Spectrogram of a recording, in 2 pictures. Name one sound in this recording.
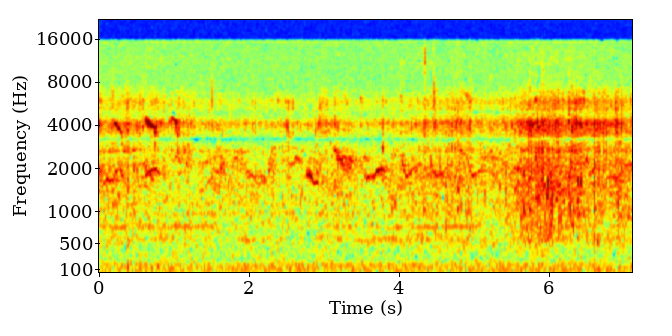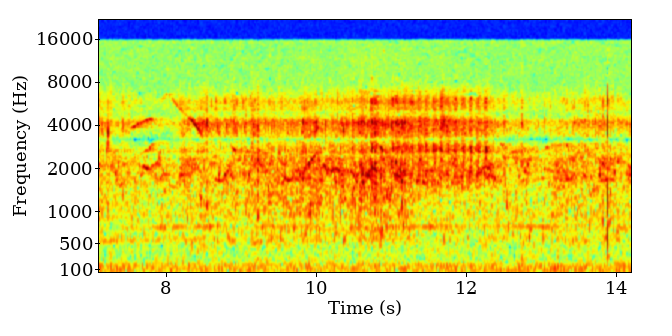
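Water splashes softly as people swim nearby.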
